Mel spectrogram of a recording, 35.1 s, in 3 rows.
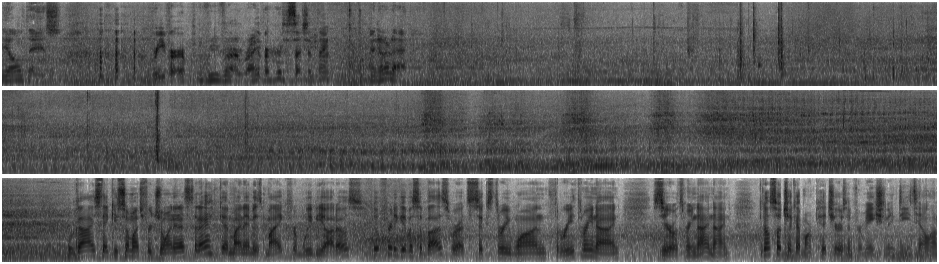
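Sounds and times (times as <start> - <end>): car engine running: 0.3 - 20.0.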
